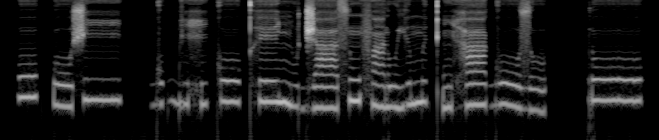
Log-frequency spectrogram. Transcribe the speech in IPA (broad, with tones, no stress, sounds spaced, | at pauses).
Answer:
oː˦ k͡p oː˨ ʃ iː˦ | ɡ o˨˦ ɡ͡b i˨ h i˨ k oː˦ kʰ eː˦ ɲ u˨ d͡ʒ aː˨ s ũ˦ f ã˨ ɾ u˨ j ɪ˦ m ɪ˦ kʼ ĩ˨ h aː˦ ɡ oː˦˨ z ʊ˨ | ɾ oː˦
